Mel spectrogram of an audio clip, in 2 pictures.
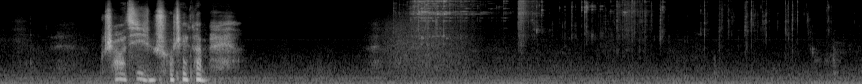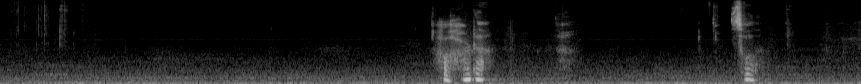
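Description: A second young woman answers calmly, close by.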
